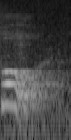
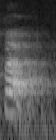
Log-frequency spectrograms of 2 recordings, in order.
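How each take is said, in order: First: The vowel is full and clearly enunciated. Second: The vowel is reduced, sounding like fur. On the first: The speaker calls it right. "Enunciating and all" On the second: The speaker calls it wrong.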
